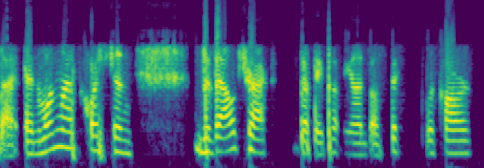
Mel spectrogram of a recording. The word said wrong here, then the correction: valacyclovir: I don't know if I'm pronouncing it correctly. – Acyclovir, Valacyclovir. – Yes, that's it.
